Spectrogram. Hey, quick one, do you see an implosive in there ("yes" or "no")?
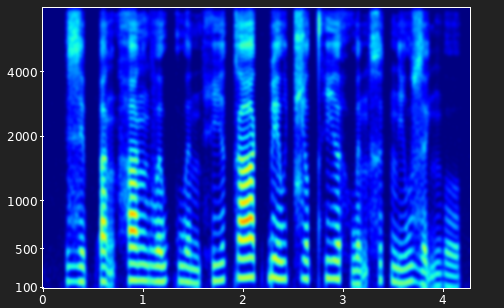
yes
